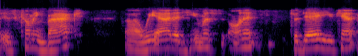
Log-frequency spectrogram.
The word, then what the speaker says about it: humus: How humus solutions work. Spelled, pronounced humus, not hummus.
